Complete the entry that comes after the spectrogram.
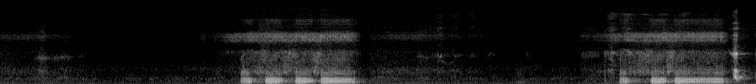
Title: Delta the boxer snoring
